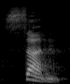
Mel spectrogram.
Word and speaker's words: sun: Then we have sun. It's an S sound, a cup, it's like a stressed schwa, and an N sound.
